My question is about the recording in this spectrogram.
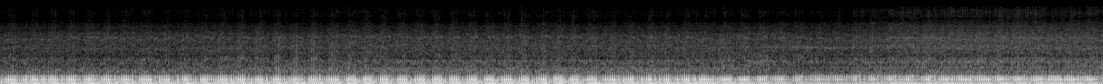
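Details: Honda CBR954 engine idling before a new cam chain is fitted: loose, uneven metallic clatter over the firing beat, a top-end rattle; cam chain suspected, not confirmed.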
